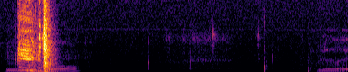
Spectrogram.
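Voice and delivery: normal talking voice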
